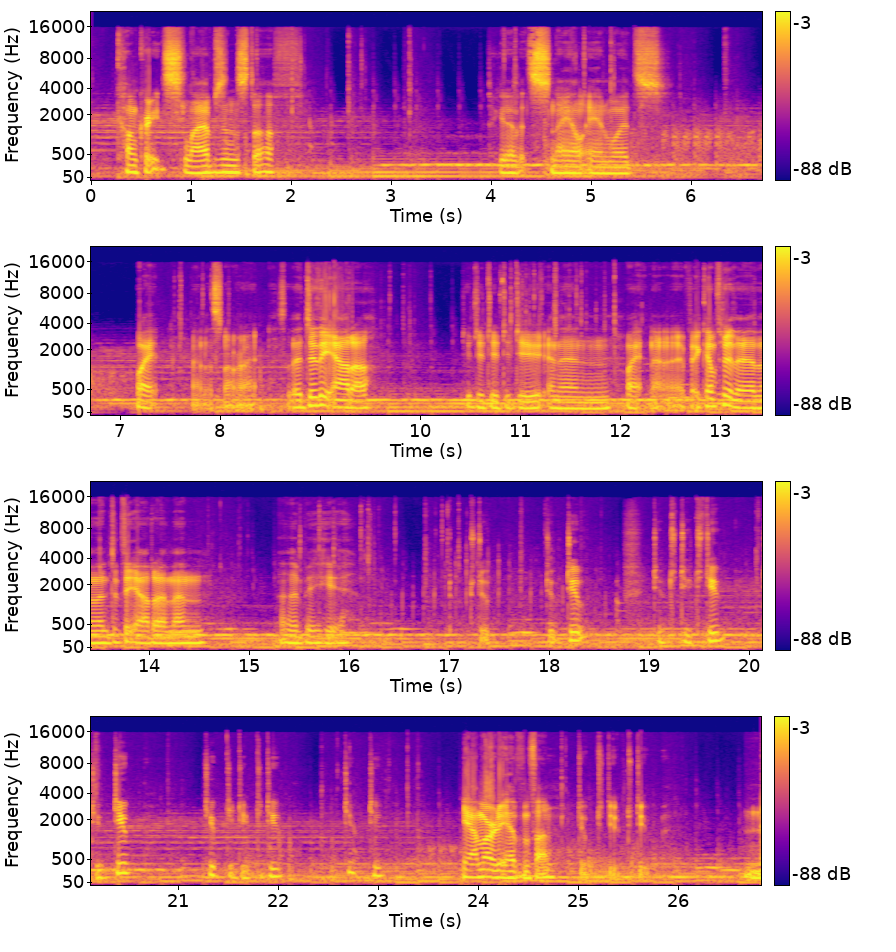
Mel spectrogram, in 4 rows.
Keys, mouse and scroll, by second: 0.0-5.8 typing, 7.3-12.5 typing, 13.6 a, 15.2-18.3 typing, 20.1 w, 20.9 w, 22.4 w, 23.7 a, 24.1 d, 24.8 w.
